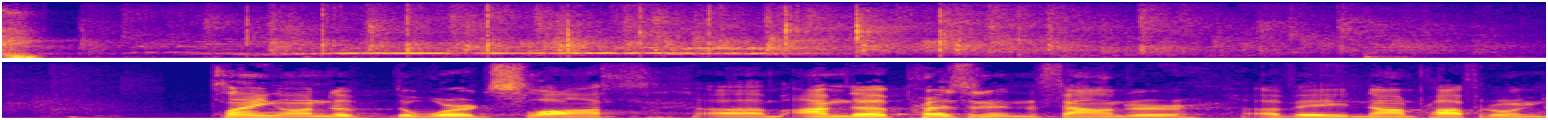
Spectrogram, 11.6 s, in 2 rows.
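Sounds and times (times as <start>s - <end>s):
audience applause: 0.0s - 6.3s
speech: 6.6s - 11.5s.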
